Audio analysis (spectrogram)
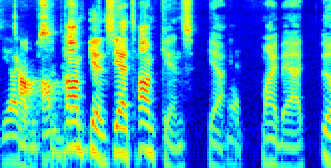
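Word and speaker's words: Thompkins: Tom Tom, how do you pronounce that last name? Tomkins. Yeah. Tommpkins.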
